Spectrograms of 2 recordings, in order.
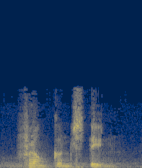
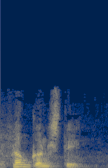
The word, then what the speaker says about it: Frankenstein: ¿Doctor Frankenstein? Frankenstein. ¿Me toma el pelo? No, se pronuncia Frankenstein.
